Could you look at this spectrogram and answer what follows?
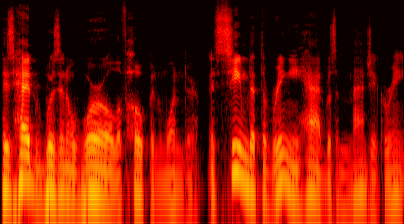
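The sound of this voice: The intonation here is lively. It comes in an unforced reading voice.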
